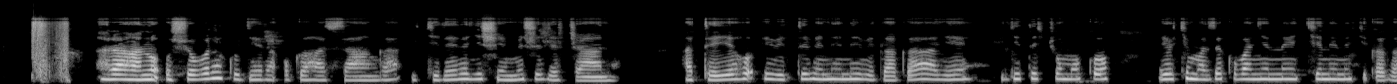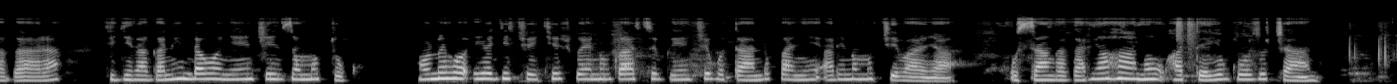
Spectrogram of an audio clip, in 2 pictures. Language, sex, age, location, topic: Kinyarwanda, female, 25-35, Musanze, government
